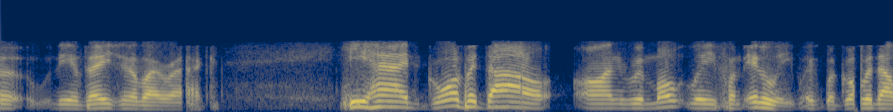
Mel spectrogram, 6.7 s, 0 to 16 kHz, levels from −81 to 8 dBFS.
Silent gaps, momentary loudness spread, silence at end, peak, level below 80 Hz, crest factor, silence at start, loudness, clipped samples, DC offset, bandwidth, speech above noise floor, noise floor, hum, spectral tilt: none; 12 LU; 0 s; 0 dBFS; -60 dBFS; 14 dB; 0 s; -15 LUFS; under 0.1%; under 0.1%; 4.1 kHz; 29 dB; -44 dBFS; none; -11 dB/octave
